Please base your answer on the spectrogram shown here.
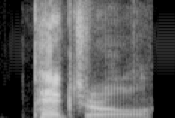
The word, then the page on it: pectoral: British English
